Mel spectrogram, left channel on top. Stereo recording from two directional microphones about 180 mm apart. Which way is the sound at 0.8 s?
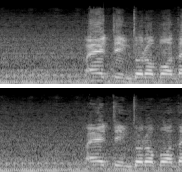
15° right (ahead or behind).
